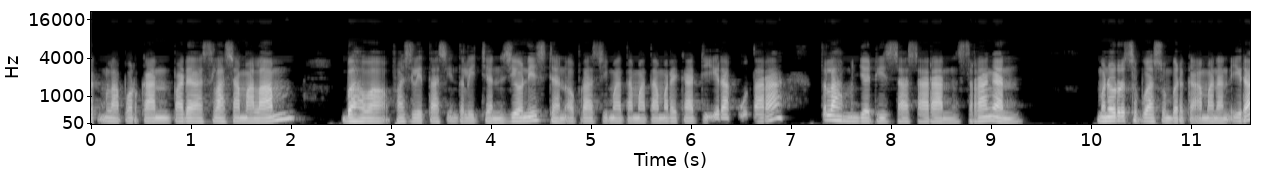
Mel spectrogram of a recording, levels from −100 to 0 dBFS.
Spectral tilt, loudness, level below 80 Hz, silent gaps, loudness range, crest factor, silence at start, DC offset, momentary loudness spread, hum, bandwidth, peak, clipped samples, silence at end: -7.5 dB/octave; -25 LUFS; -58 dBFS; 9.96-10.00 s; 2 LU; 20 dB; 0 s; under 0.1%; 7 LU; none; 7.2 kHz; -6 dBFS; under 0.1%; 0 s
